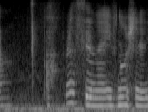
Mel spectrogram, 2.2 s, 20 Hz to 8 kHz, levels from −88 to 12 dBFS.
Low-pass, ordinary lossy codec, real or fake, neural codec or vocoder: none; none; real; none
